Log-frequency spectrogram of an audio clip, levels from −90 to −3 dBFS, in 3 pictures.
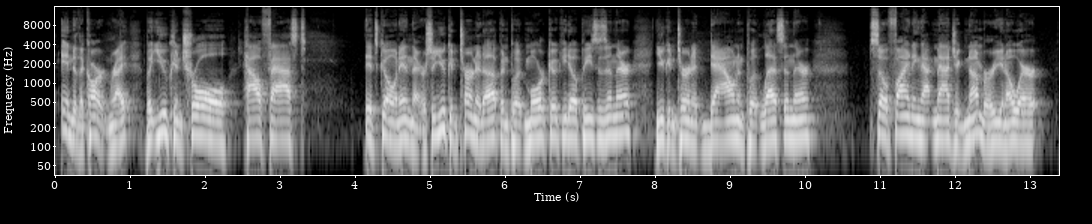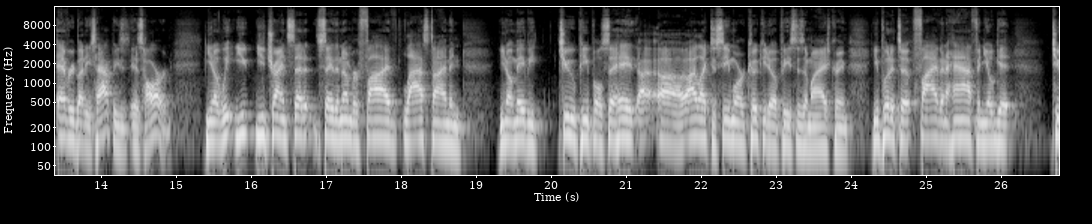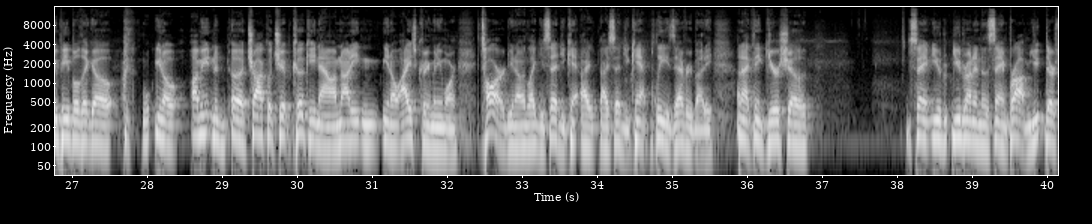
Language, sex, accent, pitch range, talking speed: English, male, American, 110-130 Hz, 220 wpm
